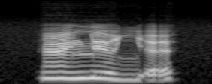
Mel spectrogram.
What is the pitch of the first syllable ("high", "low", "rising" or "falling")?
high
